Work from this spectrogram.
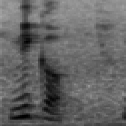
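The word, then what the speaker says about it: knock: नॉक, नॉक करना, दरवाजे को नॉक करना, सो NOCK, K रहेगा बट साउंड नहीं आएगा।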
